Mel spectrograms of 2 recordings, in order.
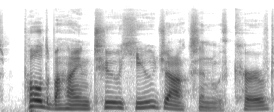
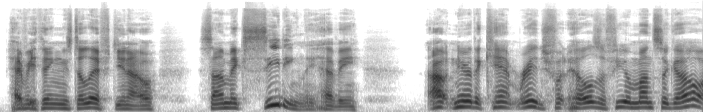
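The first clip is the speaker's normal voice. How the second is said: loud, raised storyteller's brag; boastful Casper; 6 semitones higher, 6 dB louder than usual. A narrator's reading. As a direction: hold forth heartily about feats of strength. Casper boasts of his strength.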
